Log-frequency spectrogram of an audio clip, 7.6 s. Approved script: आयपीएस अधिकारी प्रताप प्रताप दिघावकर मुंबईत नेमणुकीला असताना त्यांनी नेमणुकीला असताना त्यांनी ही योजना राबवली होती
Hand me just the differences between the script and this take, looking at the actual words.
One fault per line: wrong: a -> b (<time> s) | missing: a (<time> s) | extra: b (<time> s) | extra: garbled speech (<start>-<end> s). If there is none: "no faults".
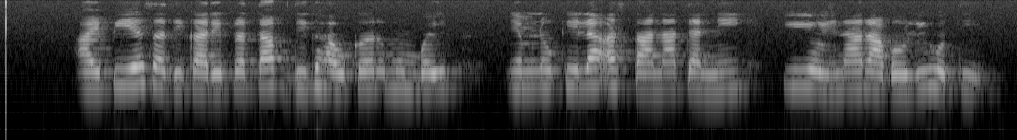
missing: प्रताप (2.1 s)
missing: नेमणुकीला असताना त्यांनी (5.5 s)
